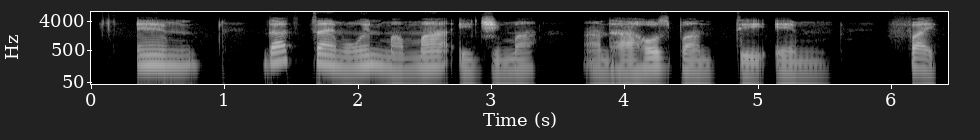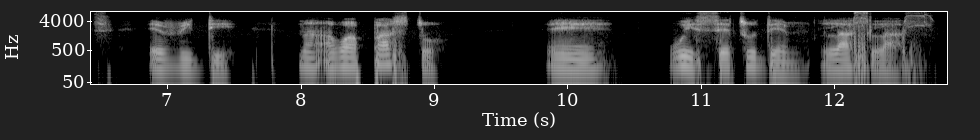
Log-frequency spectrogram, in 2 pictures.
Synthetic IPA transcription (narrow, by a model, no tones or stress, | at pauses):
ɛm | datʰːãɪ̃mwɛ̃nmãmaed͡ʒima | ã̰ndɦaɦɔzbãndːeʔɛm | faɪt | ɛvɹidenaʔa̰wapastɔ̰ | ɛ | wesɛtʰodɛ̃mlastla̰st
